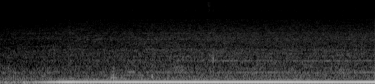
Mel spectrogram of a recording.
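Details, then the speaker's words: 2002 Toyota Tacoma SR5 TRD Off Road, heard from the rear at the tailpipe: a deep, steady, even rumble with no misses or rattles, a normal stock idle. "slip around to the back so you hear it run nothing out of the ordinary there what you'd expect a stock tacoma to sound"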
